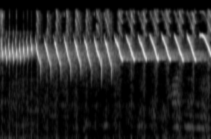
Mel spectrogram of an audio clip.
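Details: A singing Russian canary opens with a very fast high trill, then slows into rhythmic falling notes repeated about four times a second.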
